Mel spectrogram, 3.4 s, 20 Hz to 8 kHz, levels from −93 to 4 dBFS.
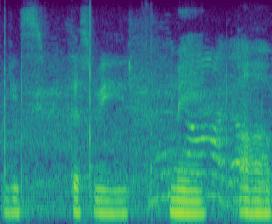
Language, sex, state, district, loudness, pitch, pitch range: Hindi, male, Haryana, Rohtak, -19 LUFS, 120 Hz, 120-125 Hz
